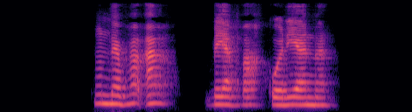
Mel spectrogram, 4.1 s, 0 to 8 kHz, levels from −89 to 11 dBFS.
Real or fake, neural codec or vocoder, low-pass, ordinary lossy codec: fake; codec, 16 kHz, 0.8 kbps, ZipCodec; 7.2 kHz; MP3, 48 kbps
